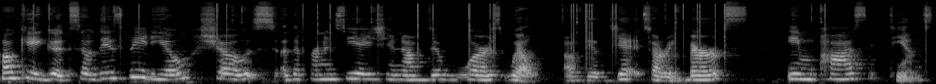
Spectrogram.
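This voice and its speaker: Woman, online teacher, unhurried, patient explaining, video call mic. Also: on the high side, poor audio. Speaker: English teacher. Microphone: computer mic on a video call.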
